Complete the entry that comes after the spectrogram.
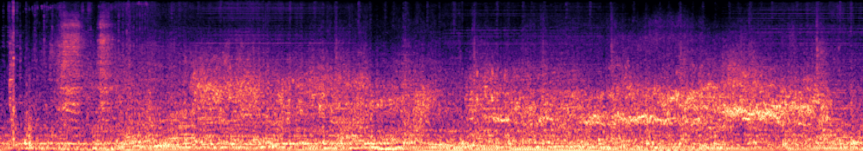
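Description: A car is driven hard with a sustained loud engine roar, tyres rushing and skidding, and the revs rising and falling throughout, close and continuous with no voices.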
